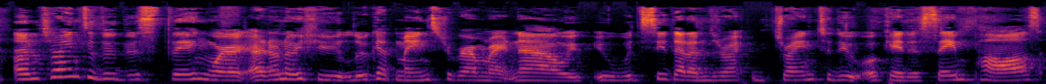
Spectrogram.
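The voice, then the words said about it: Speaks with a strong accent. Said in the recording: “Sorry, my accent's so bad.”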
